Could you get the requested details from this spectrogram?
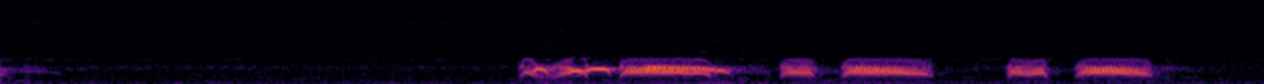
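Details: Spotted dove male, described as a fierce territory holder, recorded outdoors during ground decoy trapping. After about two and a half seconds of quiet it gives low, hollow cooing notes in short grouped bursts, with faint background rustling.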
